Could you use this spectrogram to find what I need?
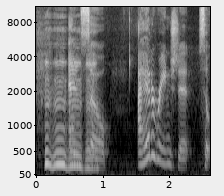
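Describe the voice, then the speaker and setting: A woman speaks in an animated tone with an American accent. The recording is very clean, the background silent. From New Jersey, Warren County. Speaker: podcast co-host, actress. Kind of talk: casual chat.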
